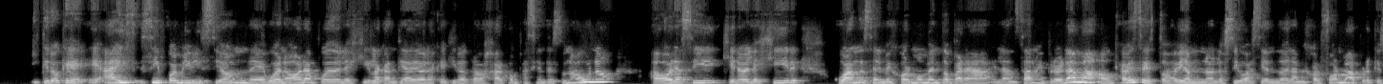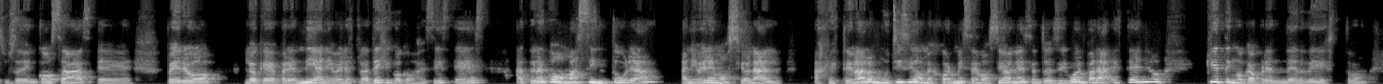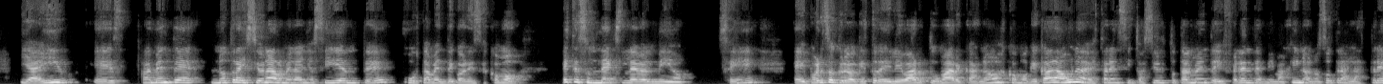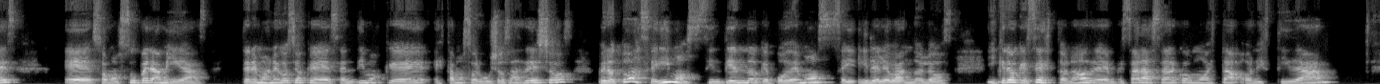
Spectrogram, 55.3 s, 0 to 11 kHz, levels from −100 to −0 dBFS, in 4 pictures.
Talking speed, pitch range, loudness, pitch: 185 wpm, 205-270 Hz, -27 LUFS, 230 Hz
